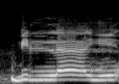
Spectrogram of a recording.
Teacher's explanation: اللہ کے لام کو باریک کر کے پڑھا ہے اس لیے کہ اللہ کے لام سے پہلے زیر ہے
